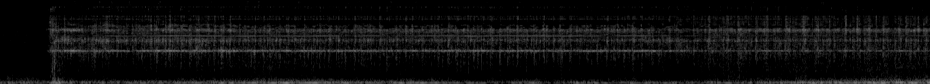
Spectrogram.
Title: Bad Idler Pulley vs. Good Idler Pulley #automobile #diygarage #mechanic #mechaniclife #repairparts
